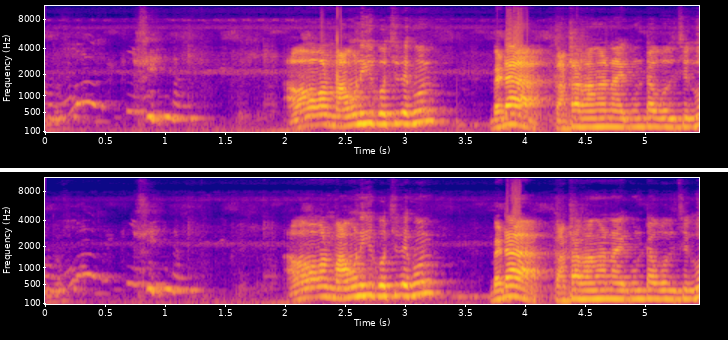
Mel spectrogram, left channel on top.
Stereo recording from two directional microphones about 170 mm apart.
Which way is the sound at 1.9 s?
60° right (ahead or behind).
